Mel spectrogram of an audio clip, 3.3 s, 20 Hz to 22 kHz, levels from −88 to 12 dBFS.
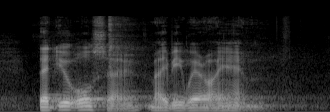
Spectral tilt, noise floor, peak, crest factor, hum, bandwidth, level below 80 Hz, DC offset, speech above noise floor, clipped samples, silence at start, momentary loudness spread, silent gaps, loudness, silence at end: -6 dB/octave; -56 dBFS; -8 dBFS; 20 dB; none; 12.5 kHz; -56 dBFS; under 0.1%; 30 dB; under 0.1%; 0.4 s; 11 LU; none; -27 LUFS; 0.6 s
